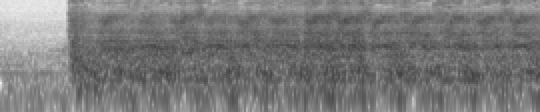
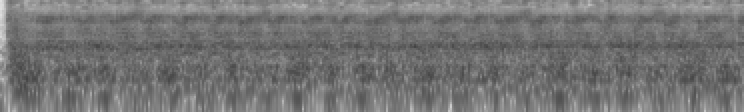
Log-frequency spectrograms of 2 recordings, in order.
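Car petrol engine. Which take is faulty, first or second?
second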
